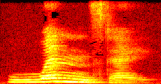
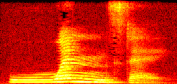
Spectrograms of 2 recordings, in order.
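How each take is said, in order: Both takes have the same delivery.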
